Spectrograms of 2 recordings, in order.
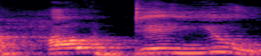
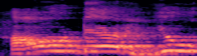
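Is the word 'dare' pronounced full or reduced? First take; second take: reduced; full. First: The word 'dare' is shortened and run together. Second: Every word is pronounced fully and distinctly. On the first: The speaker calls it right. "पूरा नहीं बोलेंगे तो how डे you ऐसा बोलते हैं" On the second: The speaker calls it wrong. "How डेयर you कहेंगे"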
